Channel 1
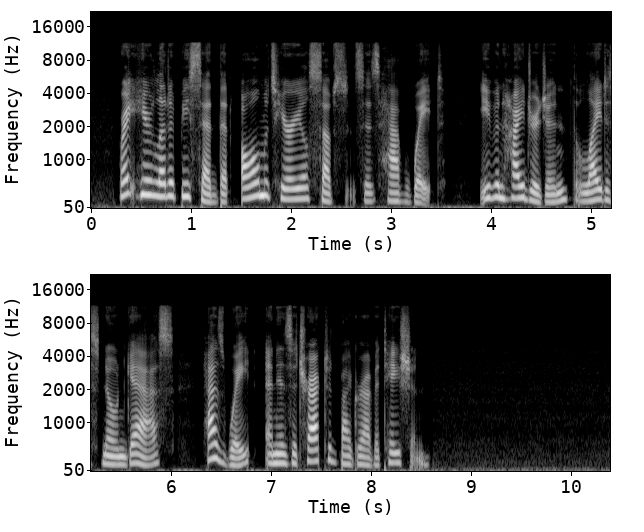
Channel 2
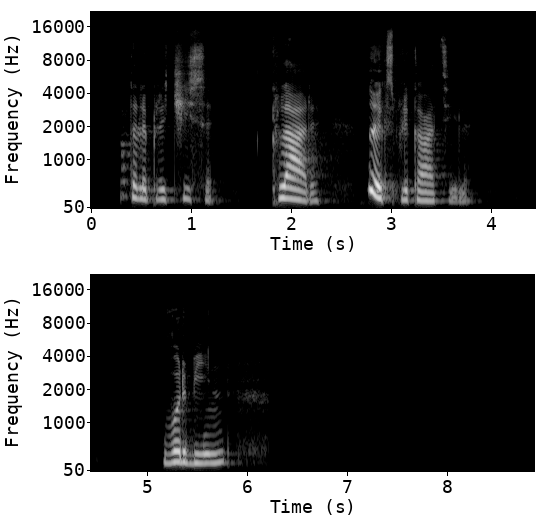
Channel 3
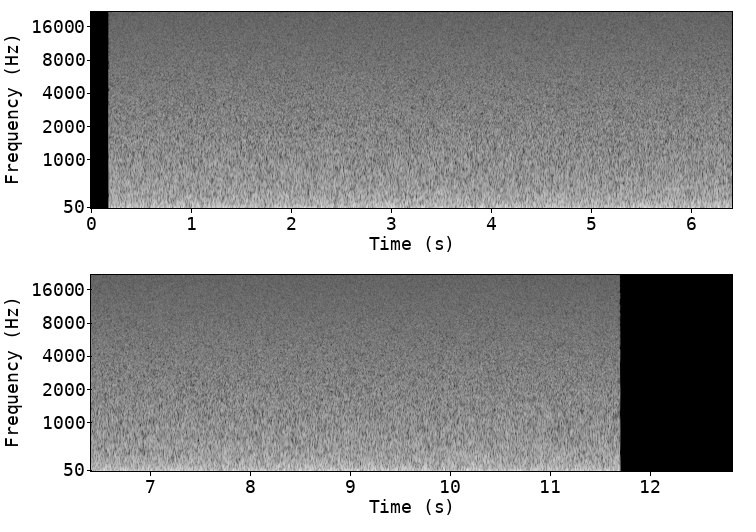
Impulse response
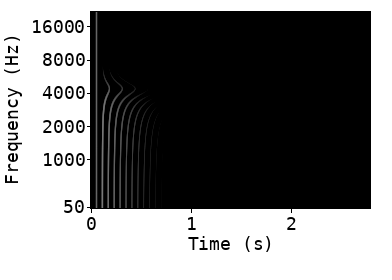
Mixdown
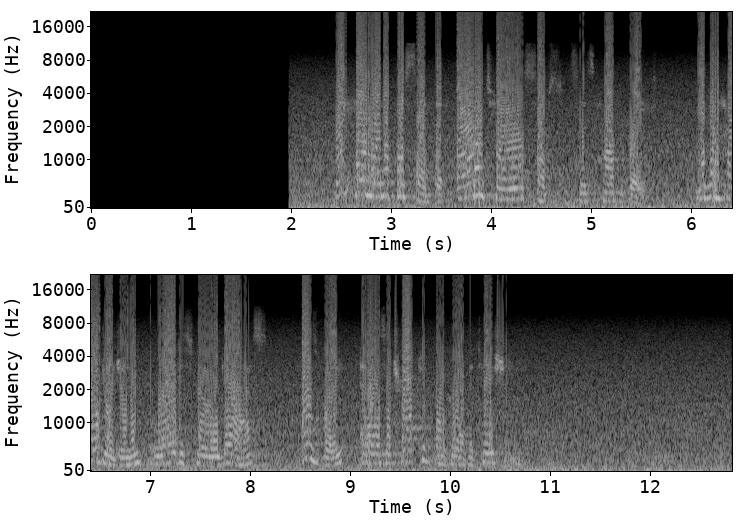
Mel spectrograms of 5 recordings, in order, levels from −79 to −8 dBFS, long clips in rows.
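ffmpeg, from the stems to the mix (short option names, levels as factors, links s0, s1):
-filter_complex "[0:a]equalizer=f=3200:t=o:w=0.27:g=7.5,adelay=2150,volume=0.631,asplit=2[s0][s1];[s1]volume=0.0944[s2];[2:a]lowpass=6300,adelay=1800,volume=0.15,asplit=2[s3][s4];[s4]volume=0.282[s5];[3:a]atrim=start_sample=2205[s6];[s2][s5]amix=inputs=2:normalize=0[s7];[s7][s6]afir=irnorm=-1:irlink=0[s8];[s0][s3][s8]amix=inputs=3:normalize=0,lowpass=9800,highshelf=f=2800:g=-6,aeval=exprs='(mod(11.2*val(0)+1,2)-1)/11.2':c=same"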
